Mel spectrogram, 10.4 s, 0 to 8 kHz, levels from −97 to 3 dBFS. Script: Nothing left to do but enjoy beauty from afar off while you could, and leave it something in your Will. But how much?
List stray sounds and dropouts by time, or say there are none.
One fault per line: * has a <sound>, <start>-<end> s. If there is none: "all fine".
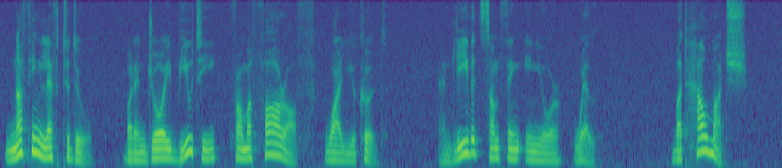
all fine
